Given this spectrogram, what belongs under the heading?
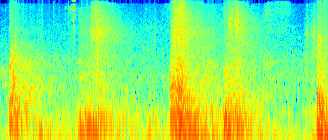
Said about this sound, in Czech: Rány, které se ozývají ze skateparku, dělají čím dál populárnější koloběžky.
